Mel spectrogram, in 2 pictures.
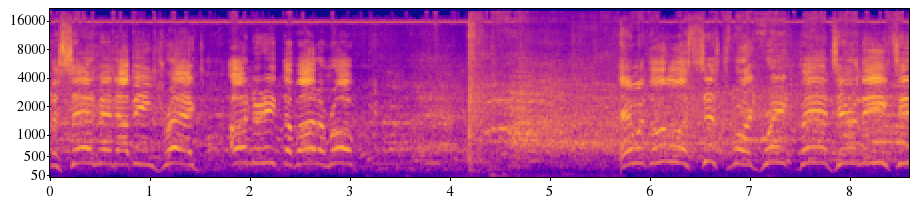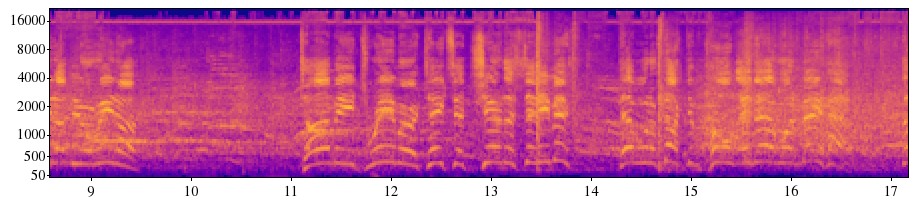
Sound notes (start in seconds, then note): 7.6 crowd cheering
